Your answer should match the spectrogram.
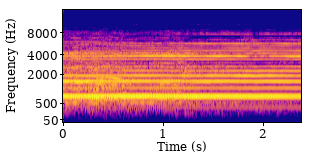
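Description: A man's voice holding one long sung note of a qasida, steady in pitch, over a microphone and PA.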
